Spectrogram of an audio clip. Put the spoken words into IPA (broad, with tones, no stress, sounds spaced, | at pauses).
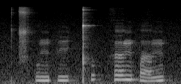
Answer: t͡sʰ ʊ˨ ŋ p yː˨ t̚ kʰ ʊ˥ k̚ h œː˥ ŋ p ɐ˨˥ ŋ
